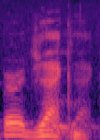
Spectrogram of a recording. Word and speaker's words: Barrett Jackman: Barrett Jackman. Blues, with the Blues hat on, I'm getting his name wrong.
